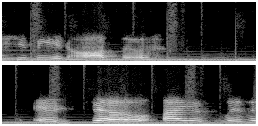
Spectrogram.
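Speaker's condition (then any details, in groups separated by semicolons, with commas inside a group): Cerebral palsy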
